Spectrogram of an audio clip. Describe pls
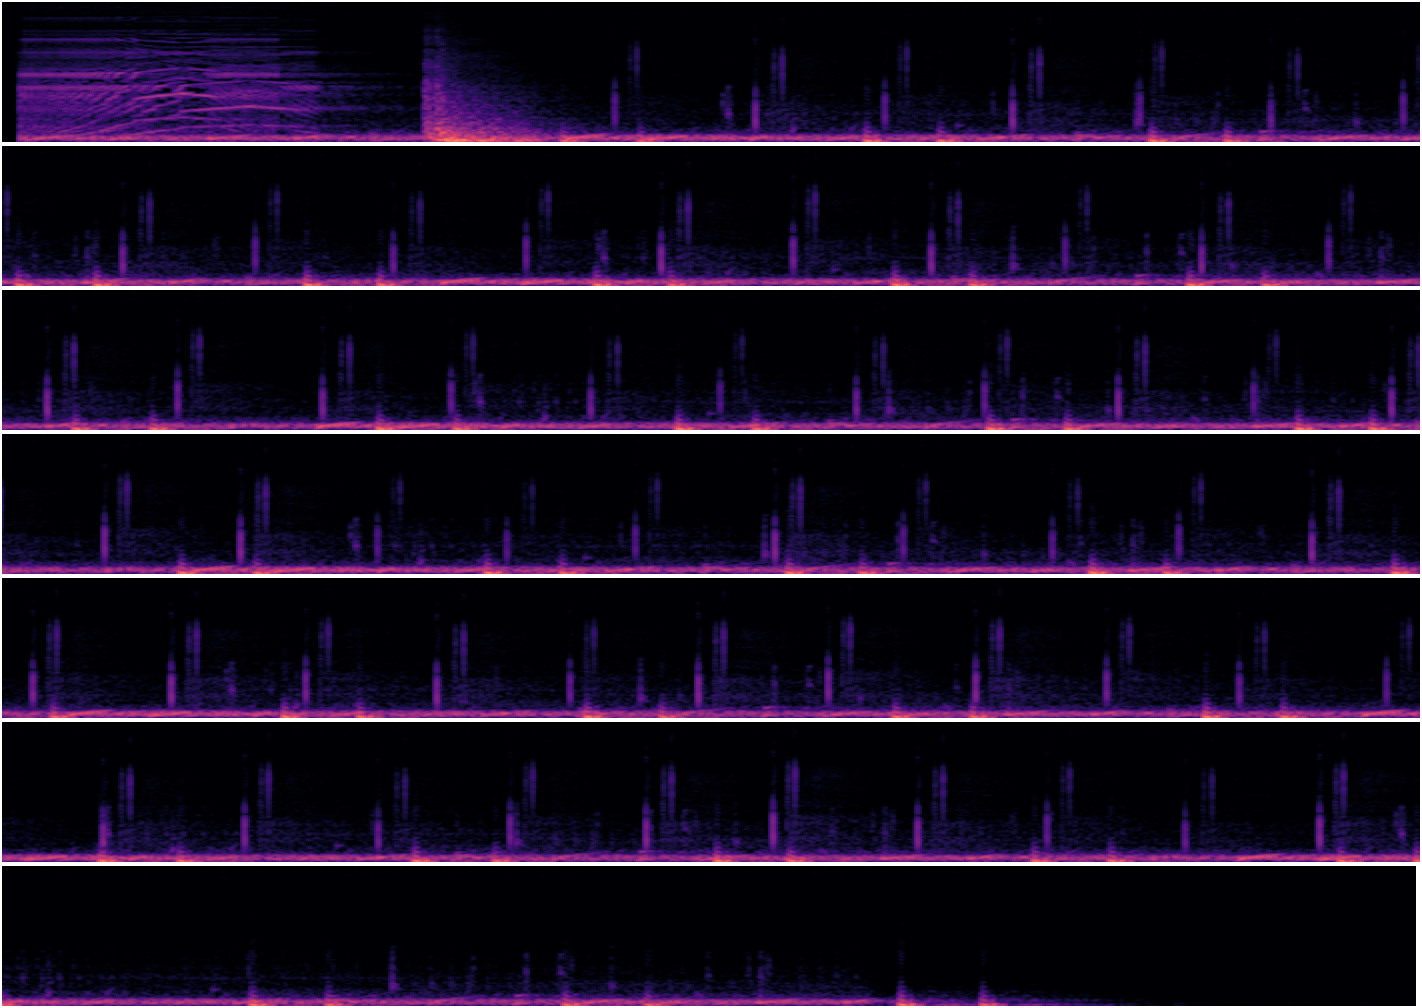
Walking a Heartbeat Underwater
A door squeaks and slams shut. Footsteps and a heartbeat are heard walking down a hall in a structure that seems to be underwater. Listen for yourself and let your imagination come to your own conclusion.
Recorded with a Yamaha keyboard using Audacity and a little creativity.
No acknowledgement necessary but most appreciated.
Thank you & have fun!
bubbles, door-slam, medical, slam, submarine, under-water, underwater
